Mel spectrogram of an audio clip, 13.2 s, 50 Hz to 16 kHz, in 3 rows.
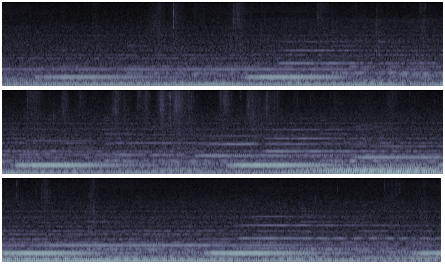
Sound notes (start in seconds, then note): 0.2 soft music; 6.3 grass rustles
